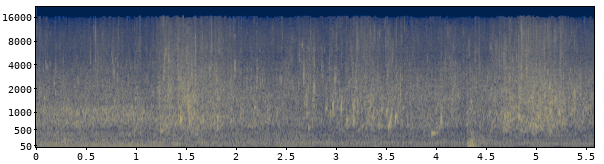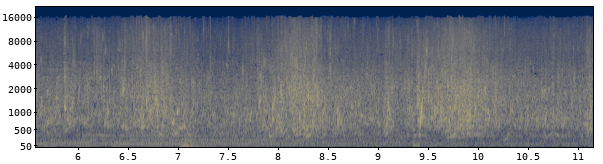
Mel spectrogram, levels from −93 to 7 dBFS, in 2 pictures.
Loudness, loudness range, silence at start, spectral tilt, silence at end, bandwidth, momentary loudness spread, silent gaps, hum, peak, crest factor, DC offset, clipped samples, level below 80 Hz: -26 LUFS; 3 LU; 0 s; -1.5 dB/octave; 0 s; 17 kHz; 8 LU; none; none; -6 dBFS; 20 dB; under 0.1%; under 0.1%; -46 dBFS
